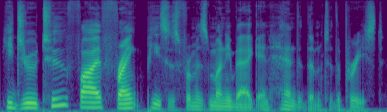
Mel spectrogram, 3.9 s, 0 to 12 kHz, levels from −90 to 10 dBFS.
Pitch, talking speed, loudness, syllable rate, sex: 105 Hz, 245 wpm, -20 LUFS, 5.0 syllables/s, male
